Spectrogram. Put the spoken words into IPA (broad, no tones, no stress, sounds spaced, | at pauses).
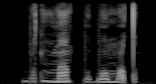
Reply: b ɛ̤ tˤ mː ã pː ɔ̤ b ɔ m ɔ tˤ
